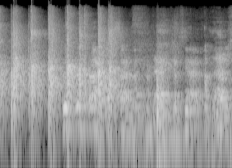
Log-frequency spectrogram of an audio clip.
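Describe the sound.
An audience claps loudly together, sharp hand claps landing in a quick, fairly steady rhythm before blending into denser applause, with a few voices and chuckles mixed underneath.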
